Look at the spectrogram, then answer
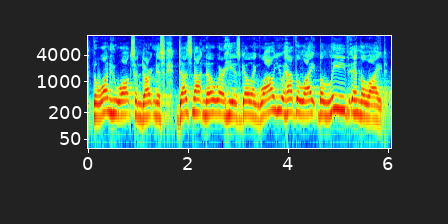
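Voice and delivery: sermon read at full voice; impassioned preaching. Acted. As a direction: preach it out to the congregation with force. Preaches the passage with rising force.

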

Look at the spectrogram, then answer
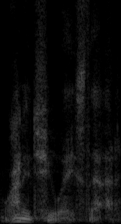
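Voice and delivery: unvoiced, secretive grumble to a neighbour; hushed plotting whisper; murmured whisper. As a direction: whisper it like a scheming aside. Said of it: "they murmur to one another".

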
